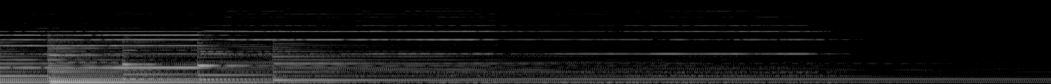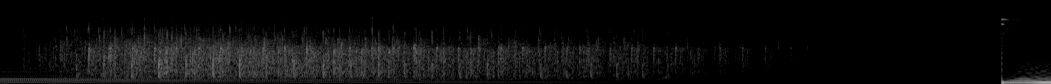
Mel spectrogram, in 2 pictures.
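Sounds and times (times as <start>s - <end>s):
low held music chord: 0.0s - 10.7s
audience applauding: 10.8s - 18.7s.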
